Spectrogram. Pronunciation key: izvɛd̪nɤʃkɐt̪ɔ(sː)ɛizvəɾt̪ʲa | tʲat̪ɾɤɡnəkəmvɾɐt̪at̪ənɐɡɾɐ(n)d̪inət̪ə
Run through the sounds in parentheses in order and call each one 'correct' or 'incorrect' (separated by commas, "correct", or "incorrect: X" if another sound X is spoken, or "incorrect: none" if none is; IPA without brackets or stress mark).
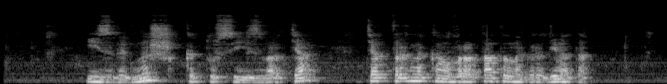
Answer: incorrect: s, incorrect: none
